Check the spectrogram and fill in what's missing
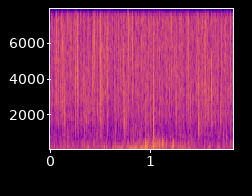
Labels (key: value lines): label: biophony
recorder: SoundTrap 300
